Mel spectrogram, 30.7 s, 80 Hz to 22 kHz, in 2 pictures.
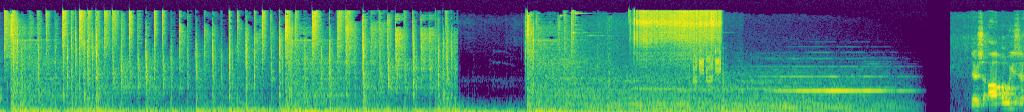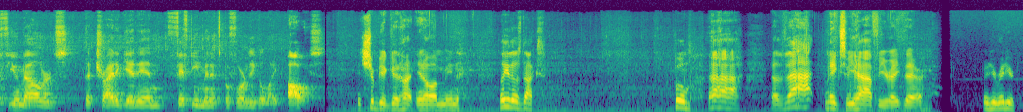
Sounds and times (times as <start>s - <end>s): Music: 0.0s - 13.9s
Speech: 14.6s - 23.6s, 25.5s - 29.5s, 30.1s - 30.6s.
